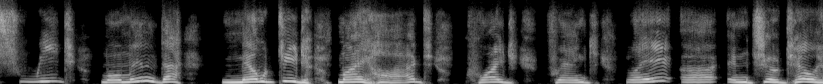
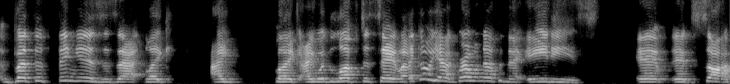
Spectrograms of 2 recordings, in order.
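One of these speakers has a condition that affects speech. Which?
The first: cerebral palsy; present from birth, uses walker and wheelchair; speech impediment, tense timbre, alcohol temporarily eases it.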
